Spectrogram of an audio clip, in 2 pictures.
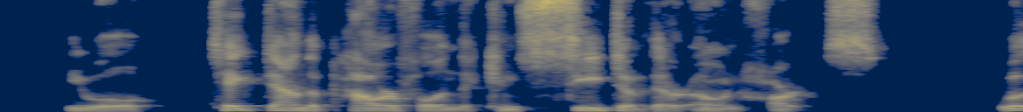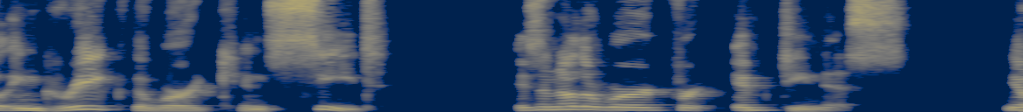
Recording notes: Recorded live in Zoom.us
